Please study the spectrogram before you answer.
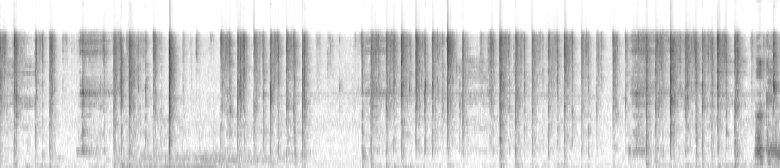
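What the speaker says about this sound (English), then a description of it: "I'm just shuffling the cards." A deck of cards being shuffled by hand during a tarot-style card reading, heard as bursts of quick riffling clicks and flutters, with a short pause midway before the shuffling resumes.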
